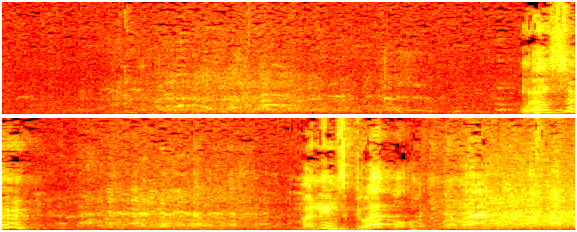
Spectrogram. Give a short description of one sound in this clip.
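An audience laughs in a large room.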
